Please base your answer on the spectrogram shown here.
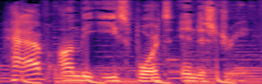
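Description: A man's voice: medium pitch, moderate pace. A man reading a polished, scripted show introduction. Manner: polished, read-out delivery. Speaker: show announcer. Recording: music bed behind voice. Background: music.

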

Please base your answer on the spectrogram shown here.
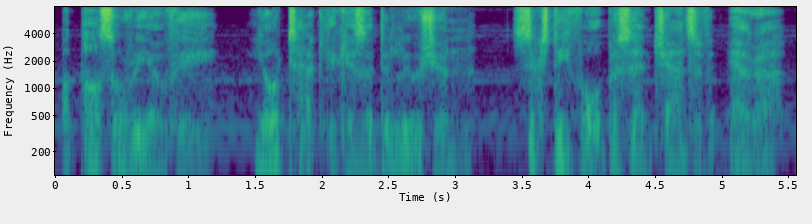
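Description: A cold machine adviser from a sci-fi war drama. The voice is very deep and crackles with gravel, swinging widely in pitch while it delivers clipped, formal analysis. Faint music plays underneath. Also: male voice, big pitch swings, moderate pace, fairly bright tone, exaggerated voice. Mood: cold, analytical. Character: cold logic-bound male machine adviser to a war commander. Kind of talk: scripted audio drama acting.

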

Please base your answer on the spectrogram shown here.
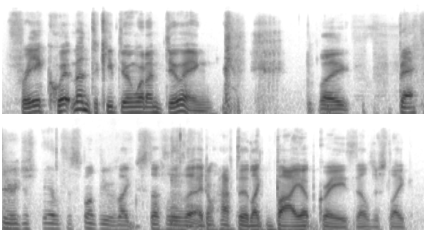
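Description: A man's voice: lowish voice, normal speed, a little hiss or hum. A man co-hosting a casual group podcast, rambling with many restarts. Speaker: podcast co-host.

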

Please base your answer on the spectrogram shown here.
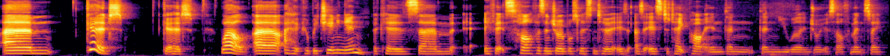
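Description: A podcast host chatting casually and guiding the discussion in a hesitant, halting way. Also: medium pitch, little pitch movement, pushed and bright.

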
